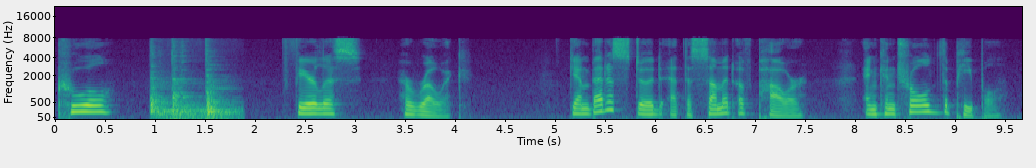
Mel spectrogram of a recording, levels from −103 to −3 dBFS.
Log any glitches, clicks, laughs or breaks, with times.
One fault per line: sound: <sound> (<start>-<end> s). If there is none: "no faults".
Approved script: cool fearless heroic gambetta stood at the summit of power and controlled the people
sound: tap (0.9-1.9 s)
